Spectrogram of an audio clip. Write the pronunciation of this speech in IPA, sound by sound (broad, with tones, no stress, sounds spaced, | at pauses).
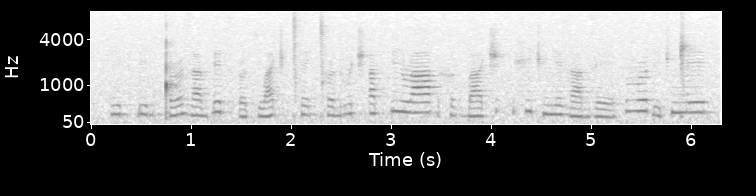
i˧ t͡s ɗ i˧ d ǃ ə˞˨˦ z a˧ d ɗ e˦ t͡s ʔ ə˞˨ t͡s w a˨˦ t͡ʃ ǀʰ e˧ ǀʰ ə˞˧ d v ə˦ t͡ʃ ʔ a˦ t͡s ɗ i˦ ɹ a˦ | x ə˧ ɡ͡b a˧ t͡ʃ | x i˦ t͡ʃ ɲ e˧ z a˨ d͡z e˨ | v ə˞˦ ɗ i˨ t͡ʃ ŋ͡ǁ e˦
